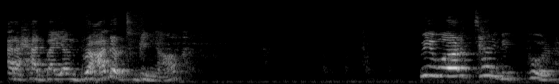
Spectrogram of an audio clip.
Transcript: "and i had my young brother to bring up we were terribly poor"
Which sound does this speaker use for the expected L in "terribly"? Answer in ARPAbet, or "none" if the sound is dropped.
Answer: none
